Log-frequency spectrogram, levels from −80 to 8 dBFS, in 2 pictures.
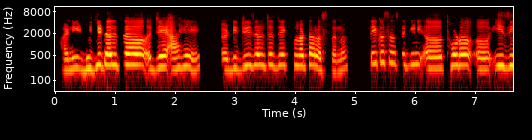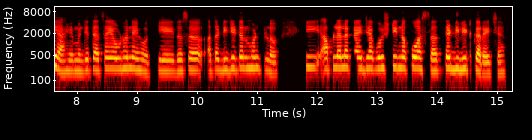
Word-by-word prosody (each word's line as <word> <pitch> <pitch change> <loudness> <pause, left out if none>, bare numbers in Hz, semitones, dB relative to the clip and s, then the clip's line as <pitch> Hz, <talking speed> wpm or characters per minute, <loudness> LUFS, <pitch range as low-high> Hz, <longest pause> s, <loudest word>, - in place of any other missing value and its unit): आणि 205 +4 -3 0.2
डिजिटलचं 270 +3 +7
जे 235 +2 +6
आहे 225 +4 0 0.5
अ, - - -1
डिजिटलचं 260 +5 -2
जे 265 0 0
क्लटर 255 0 +1
असतं 185 -3 -8
ना, 195 - -8 0.4
ते 300 +1 -1
कसं 315 0 -4
असतं, 275 -2 -10
की 280 +2 -7
अ, 220 +1 0
थोडं 265 0 +5
अ, 205 0 -2 0.2
ईझी 250 -1 0
आहे. 180 -1 -2
म्हणजे 180 +1 -5
त्याचं 195 +1 -2
एवढं 215 0 -1
नाही 215 -2 -1
होत, 175 -4 -5
की 180 -1 -4
जसं 190 +1 -2 0.2
आता 180 +2 -5
डिजिटल 215 +2 -2
म्हटलं, 200 -7 -4 0.5
की 230 -1 -6
आपल्याला 225 +2 0
काही 220 -1 -1
ज्या 215 -1 +1
गोष्टी 220 +2 -2
नको 220 0 +1
असतात 195 -3 -3
त्या 220 - +5
डिलीट 210 0 -2
करायच्या. 160 -2 0
220 Hz, 155 wpm, -23 LUFS, 195-255 Hz, 0.5 s, डिजिटलचं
